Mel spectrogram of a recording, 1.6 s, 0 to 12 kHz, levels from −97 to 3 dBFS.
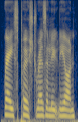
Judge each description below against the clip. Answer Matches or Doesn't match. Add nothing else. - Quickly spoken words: Doesn't match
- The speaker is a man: Doesn't match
